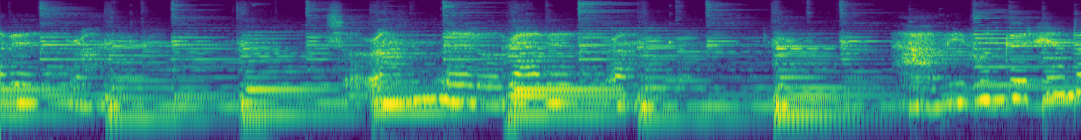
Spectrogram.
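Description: Acoustic guitar strumming chords in an instrumental passage of a song, with a wavering melody line sounding above the chords at times.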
